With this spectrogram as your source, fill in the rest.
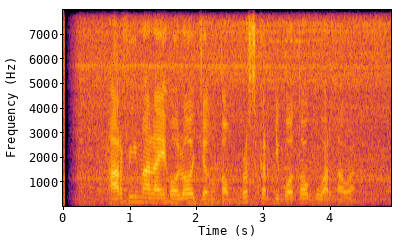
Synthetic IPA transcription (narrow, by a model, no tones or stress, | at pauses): harfimalaiɦɔlɔd͡ʒɨŋt̪ɔmkɾʊskɨrdipɔt̪ɔkuwart̪awa̰n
